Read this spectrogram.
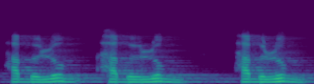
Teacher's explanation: এটা হচ্ছে আমাদের 3 নম্বরের কলকলা, সর্বনিম্ন কলকলা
